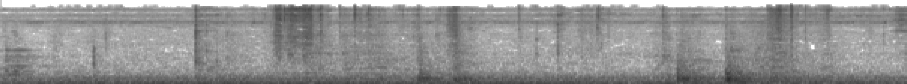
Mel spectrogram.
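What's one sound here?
Metal tongs clink against a metal grill.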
